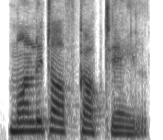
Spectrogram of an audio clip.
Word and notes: Molotov cocktail: Indian

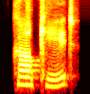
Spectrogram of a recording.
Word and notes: cockade: Indian

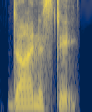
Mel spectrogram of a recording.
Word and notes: dynasty: Indian

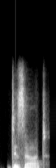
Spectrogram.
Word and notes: dessert: Indian

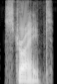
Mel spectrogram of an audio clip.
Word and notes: striped: American English

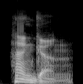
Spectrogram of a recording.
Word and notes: handgun: British English

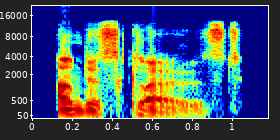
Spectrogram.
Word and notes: undisclosed: British English

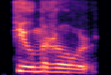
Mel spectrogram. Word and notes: fumarole: Indian

